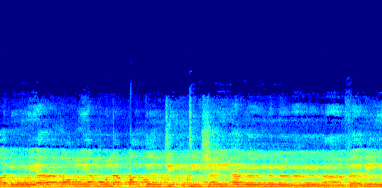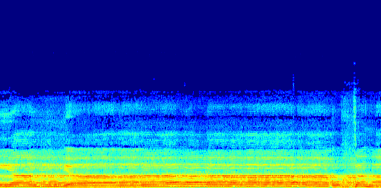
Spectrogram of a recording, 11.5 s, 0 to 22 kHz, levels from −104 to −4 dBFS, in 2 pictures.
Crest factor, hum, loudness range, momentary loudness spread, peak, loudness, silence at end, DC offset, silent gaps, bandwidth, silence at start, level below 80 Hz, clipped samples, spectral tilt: 14 dB; none; 1 LU; 2 LU; -8 dBFS; -22 LUFS; 0 s; under 0.1%; none; 10.5 kHz; 0 s; -76 dBFS; under 0.1%; -6.5 dB/octave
